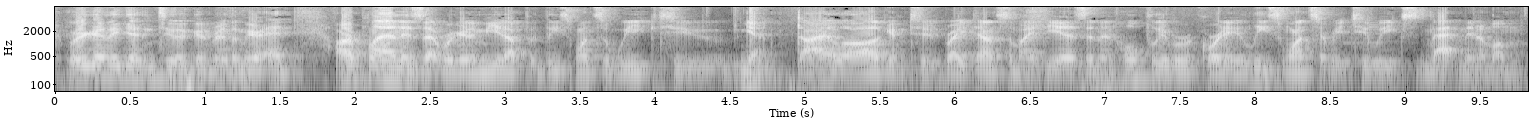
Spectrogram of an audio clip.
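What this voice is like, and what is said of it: Loud, yelling voice. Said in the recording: “stop yelling. Hey, you're totally yelling. ... Your volume is loud. Stop yelling. ... you're going to blow Chris's speakers ... tone the volume down”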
